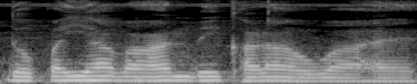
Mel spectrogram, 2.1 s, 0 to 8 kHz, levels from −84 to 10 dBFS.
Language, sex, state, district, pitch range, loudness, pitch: Hindi, male, Uttar Pradesh, Lucknow, 125-140 Hz, -15 LUFS, 140 Hz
